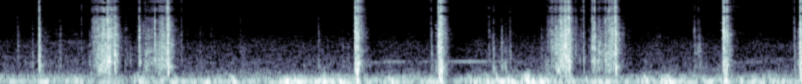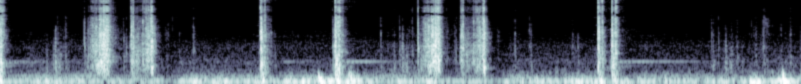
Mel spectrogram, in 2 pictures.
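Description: Nerf Rough Cut, a spring-powered pump-action dart blaster, being pump-primed and fired with its two-stage trigger over and over. The result is a run of many sharp plastic clacks and pops, one dart for each stage of the trigger pull.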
